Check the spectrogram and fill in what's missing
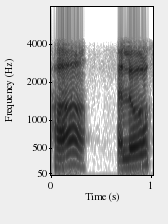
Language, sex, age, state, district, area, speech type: Hindi, male, 18-30, Bihar, Begusarai, rural, conversation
